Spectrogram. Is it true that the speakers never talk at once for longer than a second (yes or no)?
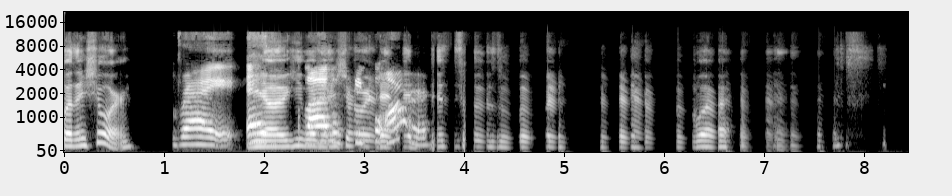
no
